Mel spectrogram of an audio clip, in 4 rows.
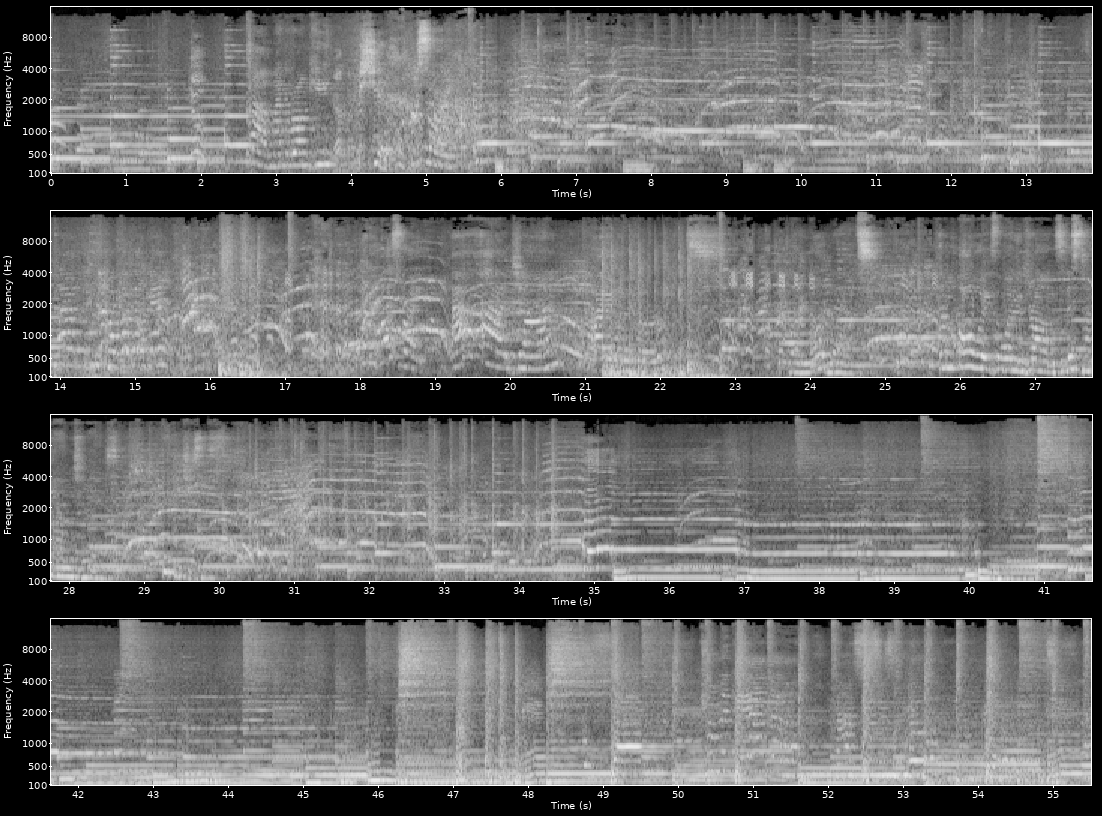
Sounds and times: Music: 0:00.0 - 0:18.0, 0:20.0 - 0:55.5.

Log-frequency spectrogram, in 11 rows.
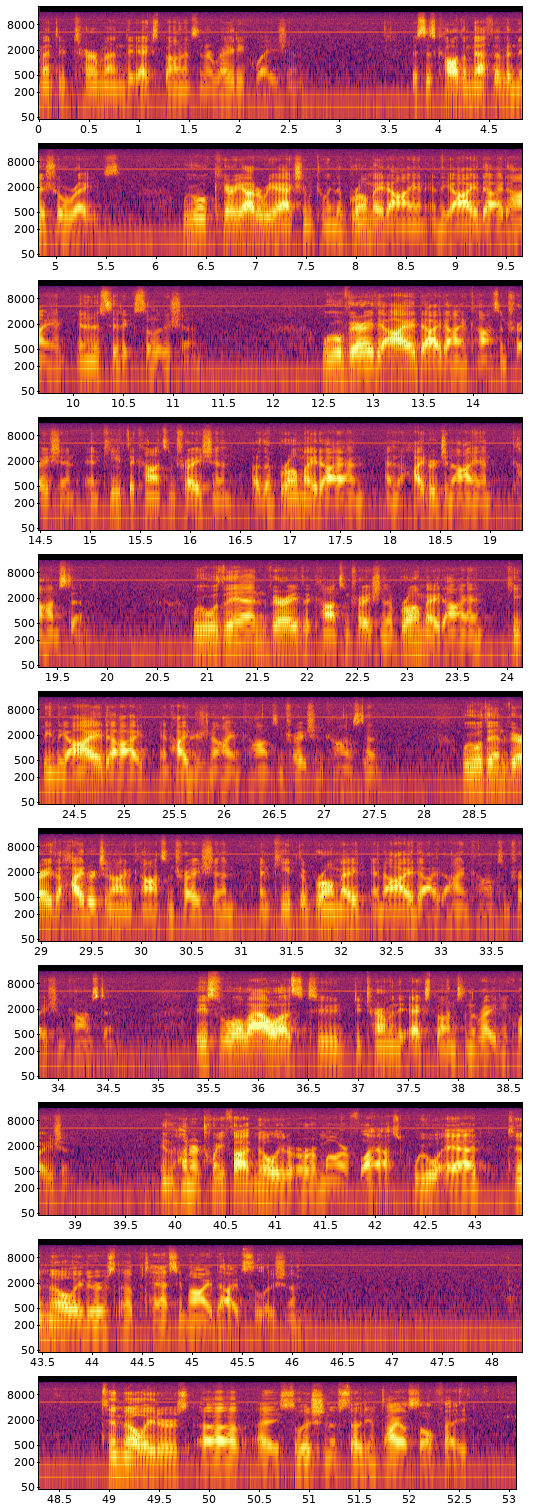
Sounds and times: Speech: 0:00.0 - 0:02.6, 0:03.7 - 0:05.7, 0:06.3 - 0:11.3, 0:12.5 - 0:19.9, 0:20.9 - 0:27.6, 0:28.4 - 0:34.6, 0:35.4 - 0:39.0, 0:39.9 - 0:46.2, 0:49.0 - 0:52.6.

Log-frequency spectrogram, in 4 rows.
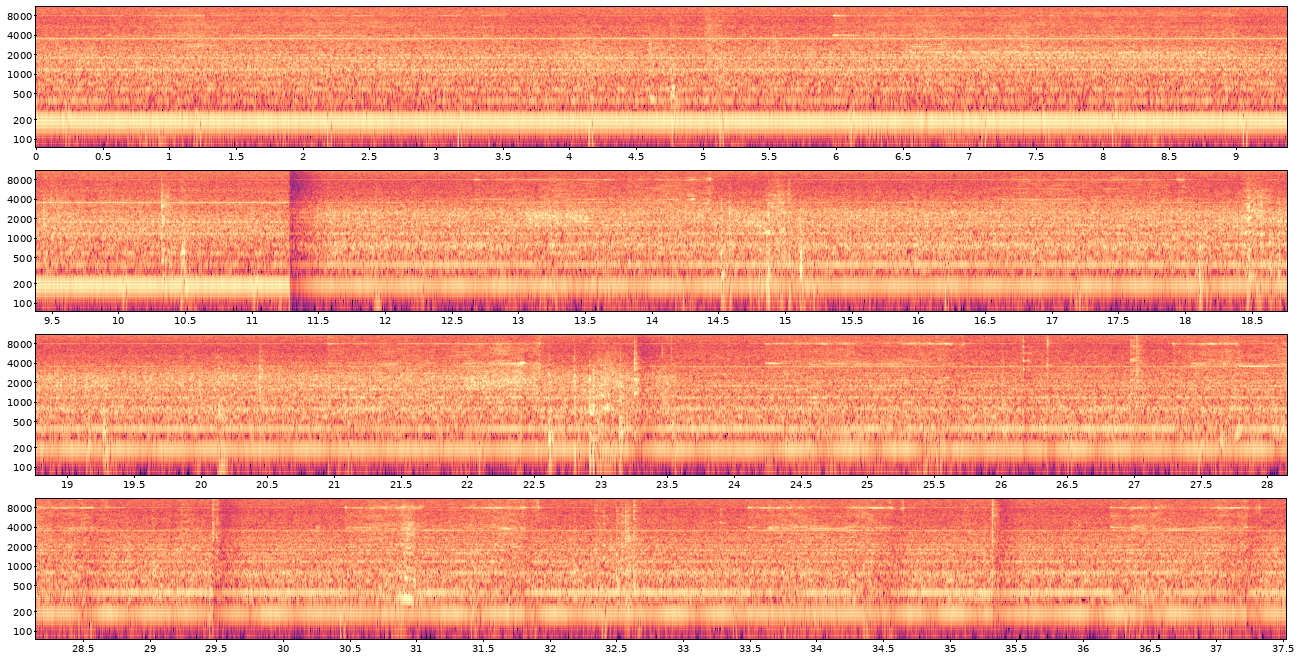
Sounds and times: Tools: 0:06.0 - 0:06.2, 0:24.2 - 0:29.6, 0:36.2 - 0:37.4
Wood: 0:13.9 - 0:15.4, 0:16.8 - 0:20.6, 0:22.2 - 0:23.5.

